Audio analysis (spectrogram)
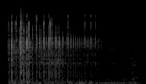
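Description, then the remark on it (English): Dice are shaken and rolled onto a surface to set a player's handicap, a quick burst of clattering, a dense rattle lasting about a second before fading into quiet room tone; the roll comes up 9. No one speaks. “Then whatever he rolls, we add on to 18.”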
